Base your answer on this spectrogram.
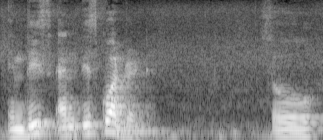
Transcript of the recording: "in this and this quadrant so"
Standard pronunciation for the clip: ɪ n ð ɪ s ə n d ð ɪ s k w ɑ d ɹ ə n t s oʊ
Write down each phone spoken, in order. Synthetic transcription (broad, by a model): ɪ n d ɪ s ə n d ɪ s k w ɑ d ɹ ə t s oʊ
